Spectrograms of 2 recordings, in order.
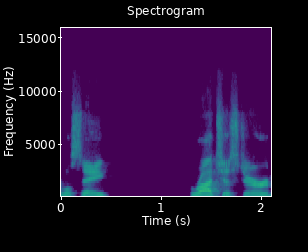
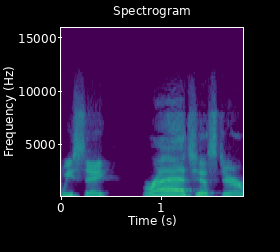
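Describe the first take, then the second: First: It is said with a general, non-local pronunciation. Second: It is said with a local, regional pronunciation. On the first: This is how people from elsewhere say it. "most people outside of Rochester, will say Rochester" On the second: This is how locals say it.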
